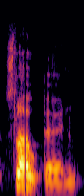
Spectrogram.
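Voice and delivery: ordinary talk, nothing marked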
